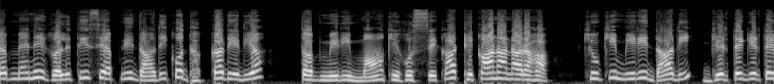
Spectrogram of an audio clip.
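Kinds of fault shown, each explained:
Hard clipping: speech driven about 10 dB past full scale, roughly 3% of samples flattened; waveform shows squared-off peaks, spectrogram shows broadband harmonic smear above loud syllables.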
